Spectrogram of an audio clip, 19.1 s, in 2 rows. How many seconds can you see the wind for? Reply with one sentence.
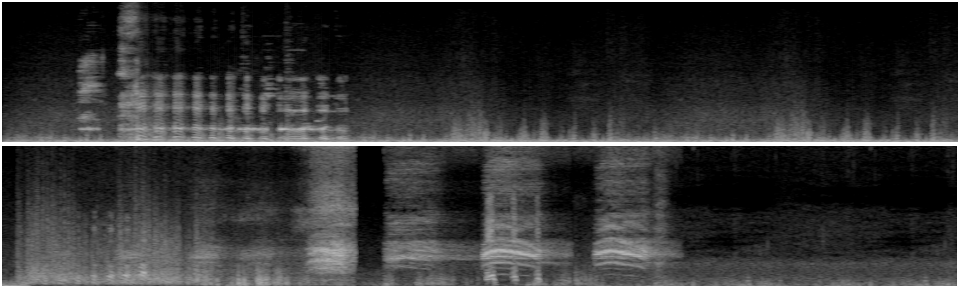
The wind can be heard for 19 seconds in total.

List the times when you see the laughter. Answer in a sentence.
You can hear the laughter from 0.8 to 3.5 s, from 9.8 to 11.1 s and from 14.4 to 14.9 s.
